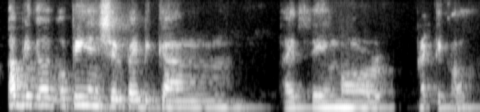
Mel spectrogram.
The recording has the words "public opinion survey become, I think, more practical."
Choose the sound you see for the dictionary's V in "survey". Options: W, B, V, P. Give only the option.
P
